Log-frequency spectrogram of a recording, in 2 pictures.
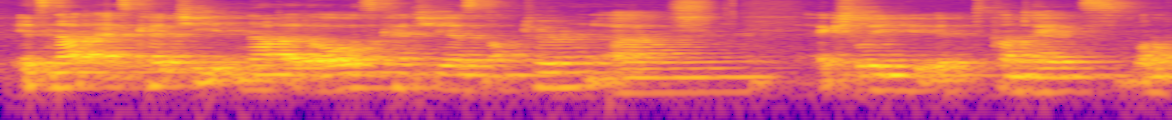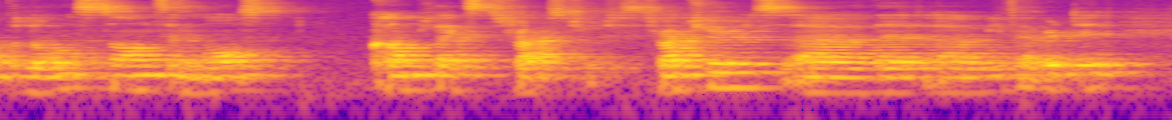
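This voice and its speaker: A man answers in English in a measured, steady way, pausing with fillers. His voice stays flat in pitch and sounds distant, in a hall that echoes heavily. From Germany. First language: German. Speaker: band member, guest. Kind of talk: casual panel interview.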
